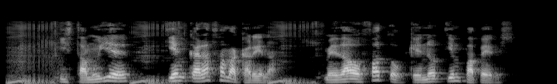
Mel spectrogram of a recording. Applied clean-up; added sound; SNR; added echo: classical method log-MMSE.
